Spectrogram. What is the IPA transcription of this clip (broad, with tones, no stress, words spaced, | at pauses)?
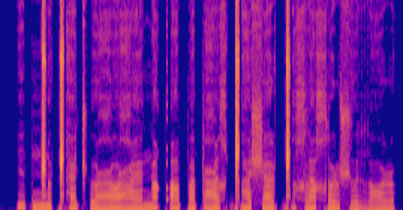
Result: i˧˥p ŋ͡ǁɵ˧˥˧ǁʰæ˧˥t͡ʃʼɵ˦˨ ʕɒ˧˥˧ ʕæ˩˧ ŋa˥qʼa˧˥ pa˧˥pʕi˧˥χ ɡ͡ǁa˥ʃa˧˥˧ɭ ɡ͡ǁə˧˥˧χla˧˥χɾo˧˥˧ɭ ʃɵ˧˥ rɒ˩˧ɭ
